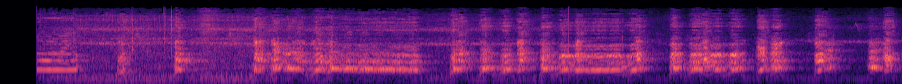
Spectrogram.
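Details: Rescued mother dogs and puppies at feeding time, giving a steady stream of high, whining squeals and short yelps that overlap and break off repeatedly, with a faint voice in the background.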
